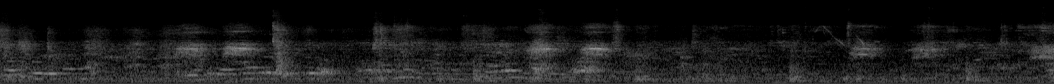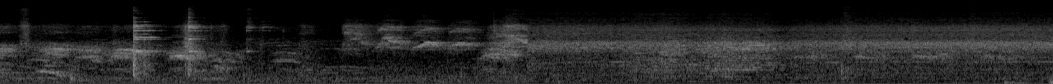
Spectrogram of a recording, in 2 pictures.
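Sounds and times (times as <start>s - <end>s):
faint background voices: 0.0s - 14.7s
harsh bird calls: 5.2s - 16.0s, 17.8s - 21.0s.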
